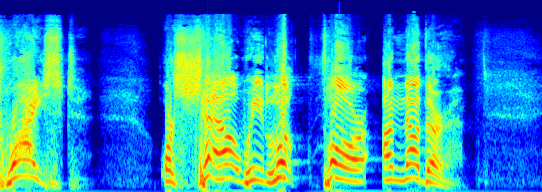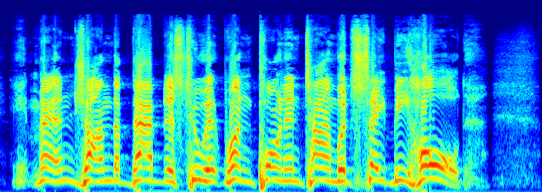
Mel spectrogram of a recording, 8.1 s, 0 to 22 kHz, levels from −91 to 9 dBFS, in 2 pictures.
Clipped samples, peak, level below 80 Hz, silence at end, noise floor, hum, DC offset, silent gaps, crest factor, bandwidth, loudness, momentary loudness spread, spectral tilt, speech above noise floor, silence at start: under 0.1%; 0 dBFS; -48 dBFS; 0.5 s; -49 dBFS; none; under 0.1%; none; 12 dB; 16.5 kHz; -11 LUFS; 7 LU; -3 dB/octave; 38 dB; 0 s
